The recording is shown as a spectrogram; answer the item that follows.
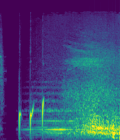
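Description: Animated logo intro sound effects: three quick rising pops about half a second in, then a swelling whoosh that builds toward the end.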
